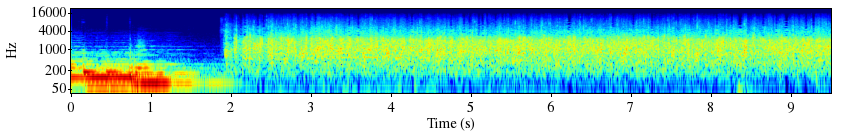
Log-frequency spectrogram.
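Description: The closing chord of the song's accompaniment rings out and stops about two seconds in. Then the audience applauds steadily.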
